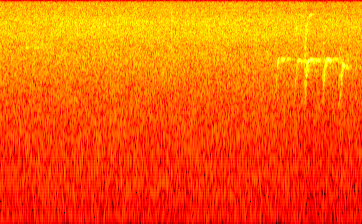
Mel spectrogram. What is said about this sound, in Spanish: Cuando volvió en sí, el sol estaba alto y el bosque resonaba con los cantos de los pájaros.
